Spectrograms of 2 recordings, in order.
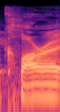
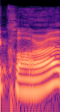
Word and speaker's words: Clara: an additional upkeep Clara Clara I don't know they say claraa in the show but I think that's more British pron British it's probably because they're British yeah we'll say claraa that's how they pronounce it uh impossible girl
